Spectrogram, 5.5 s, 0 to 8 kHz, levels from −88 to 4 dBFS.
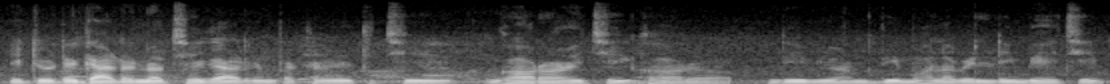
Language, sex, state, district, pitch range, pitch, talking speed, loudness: Odia, male, Odisha, Khordha, 120-125 Hz, 125 Hz, 185 wpm, -19 LUFS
